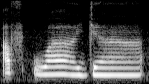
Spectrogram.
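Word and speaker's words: أفواجا: Oke, coba perhatikan pada ayat kedua pada kata afwaja. Nah, itu setelah mad ada tanwin dan diwakofkan itu ya, karena itu ada di akhir ayat. Maka dibacanya itu bukan afwajan, tapi dibacanya adalah afwaja. Nah, dan begitu pun yang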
